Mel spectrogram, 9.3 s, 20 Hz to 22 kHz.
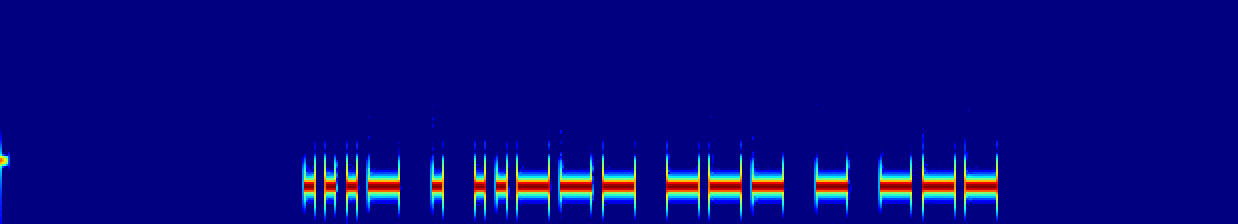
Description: Morse code, heard as a keyed tone, about 16 wpm, 700 Hz. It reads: VE2OTO
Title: DXCC-100 Call Signs - 6 Characters - 15wpm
